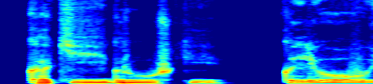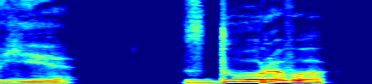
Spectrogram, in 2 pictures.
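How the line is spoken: Breathless. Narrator (Russian): выдохнула Котова

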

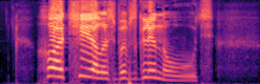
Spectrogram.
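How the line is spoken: Booming laugh. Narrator (Russian): Гулко хохотнул Брюхов

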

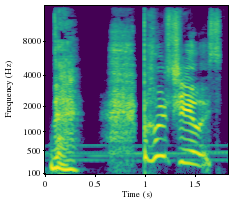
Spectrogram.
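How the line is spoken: Relieved shout. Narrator (Russian): закричала Катя от облегчения

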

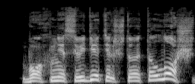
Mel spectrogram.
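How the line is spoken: Wild shout. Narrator (Russian): дико крикнул он

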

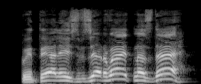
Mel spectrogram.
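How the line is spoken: Barked from the stairs. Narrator (Russian): рявкнули с лестницы

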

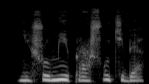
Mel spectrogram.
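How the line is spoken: Quiet husband. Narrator (Russian): тихо сказал муж

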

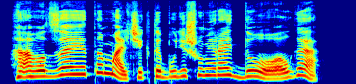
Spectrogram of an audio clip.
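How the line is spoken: Drawn-out drawl. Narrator (Russian): протянул ватажник

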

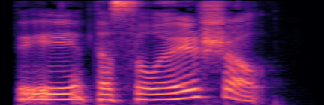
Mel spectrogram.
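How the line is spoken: Drawled mockingly. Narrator (Russian): протянул Аристакес, ехидно

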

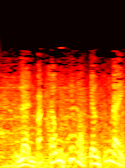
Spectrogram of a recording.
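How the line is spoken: Shouted command. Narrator (Vietnamese): Hoàng Nhan Hồng Liệt quát

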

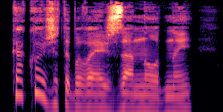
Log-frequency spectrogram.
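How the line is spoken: Grumbling. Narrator (Russian): проворчала она

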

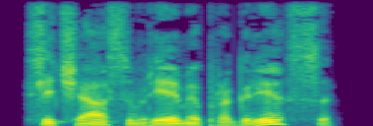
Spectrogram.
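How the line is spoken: Apothecary's solemn declaration. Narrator (Russian): торжественно заявил аптекарь

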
